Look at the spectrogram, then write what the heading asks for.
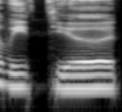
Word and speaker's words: Widya: Oh ya, yang benar Raden Tumenggung Ivan Prapanca Widyo Dipuro ya. Widya. Widyo. Kalau ditulis memang Widya. Widya. Oh, Tapi iya. kalau dalam pelafalan Jawa A-nya ada Jadi titik O.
